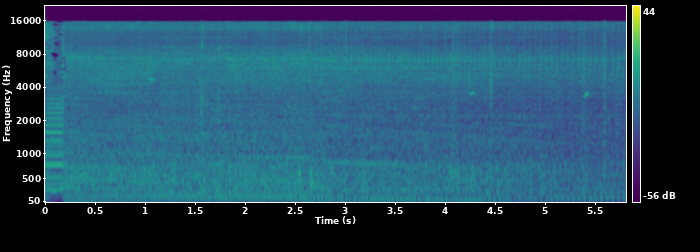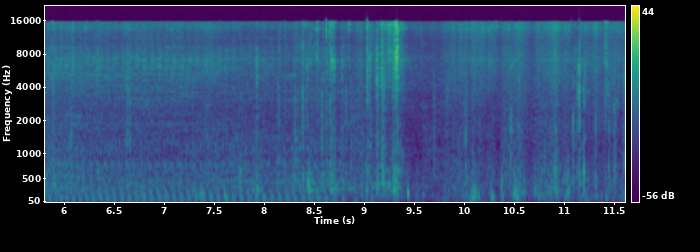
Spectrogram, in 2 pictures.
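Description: Small motor scooter engine running as the scooter rides along, its sound fading slowly. Near the end it drops away, leaving a few scattered clicks and knocks.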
